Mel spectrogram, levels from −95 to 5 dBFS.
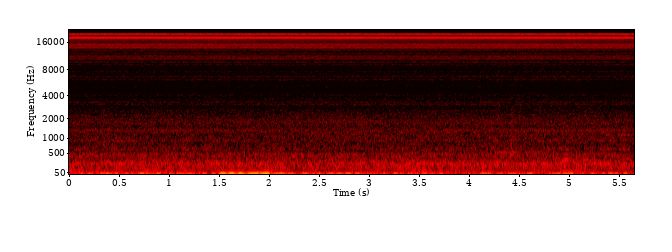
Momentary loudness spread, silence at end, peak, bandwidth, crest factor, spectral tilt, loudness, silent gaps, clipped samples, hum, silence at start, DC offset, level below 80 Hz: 1 LU; 0 s; -32 dBFS; over 20 kHz; 16 dB; -4.5 dB/octave; -51 LUFS; none; under 0.1%; none; 0 s; under 0.1%; -62 dBFS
